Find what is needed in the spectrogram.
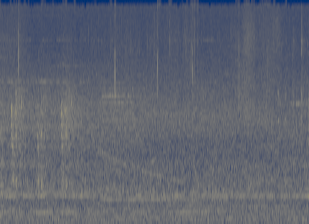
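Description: Steady distant city traffic hum, an even wash of engine and road noise with a faint steady engine tone in it.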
